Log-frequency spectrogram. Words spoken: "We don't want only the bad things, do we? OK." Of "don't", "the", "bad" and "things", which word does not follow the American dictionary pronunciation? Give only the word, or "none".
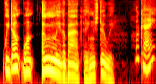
none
